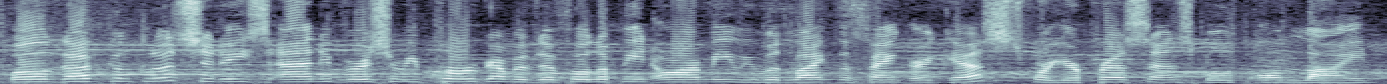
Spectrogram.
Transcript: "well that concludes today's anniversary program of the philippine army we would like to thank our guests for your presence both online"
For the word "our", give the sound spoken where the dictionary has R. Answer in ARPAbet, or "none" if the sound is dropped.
R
